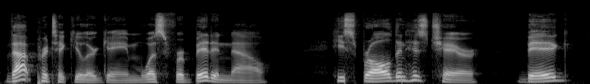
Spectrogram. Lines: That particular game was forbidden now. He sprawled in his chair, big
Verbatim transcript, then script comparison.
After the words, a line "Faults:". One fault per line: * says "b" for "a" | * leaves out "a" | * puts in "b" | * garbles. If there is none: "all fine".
That particular game was forbidden now. He sprawled in his chair, big
Faults:
all fine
